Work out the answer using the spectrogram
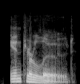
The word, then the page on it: interlude: American English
